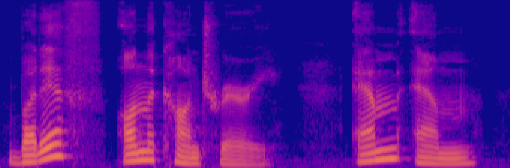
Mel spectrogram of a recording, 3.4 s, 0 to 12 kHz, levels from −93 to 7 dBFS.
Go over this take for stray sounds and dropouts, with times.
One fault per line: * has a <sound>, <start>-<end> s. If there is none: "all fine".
all fine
